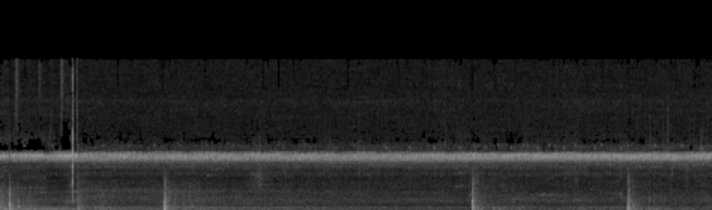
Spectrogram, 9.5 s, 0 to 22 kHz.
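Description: Distant aerial fireworks bursting: about five sharp booms, two close together at the start, then one about 2 s in and two more near the end, each trailing off in a short rolling echo. Under them runs a steady high-pitched insect trill.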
